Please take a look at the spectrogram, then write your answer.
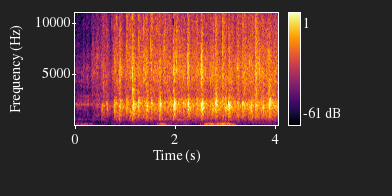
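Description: A seated audience at a fireside chat event gives a round of applause, a dense patter of many hands clapping steadily at moderate distance, with occasional low murmurs underneath.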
